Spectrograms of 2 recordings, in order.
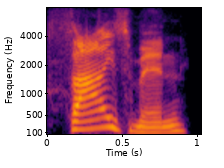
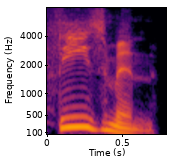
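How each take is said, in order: First: The name rhymes with Heisman. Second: The name does not rhyme with Heisman. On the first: The pronunciation was changed to help an award campaign. "they started pronouncing it Theismann because it rhymed with Heisman" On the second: This is the name's original pronunciation. "his name was actually Joe Theismann"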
